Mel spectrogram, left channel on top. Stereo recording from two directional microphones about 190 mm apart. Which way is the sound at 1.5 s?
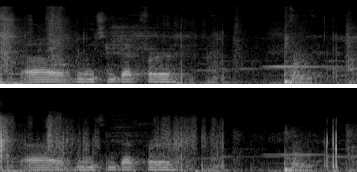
10° left (ahead or behind).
